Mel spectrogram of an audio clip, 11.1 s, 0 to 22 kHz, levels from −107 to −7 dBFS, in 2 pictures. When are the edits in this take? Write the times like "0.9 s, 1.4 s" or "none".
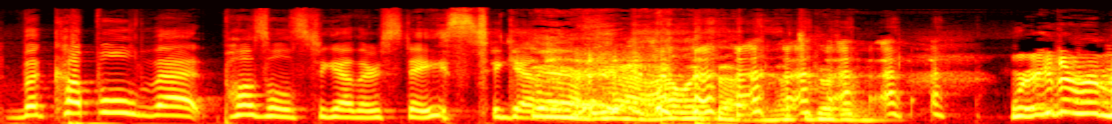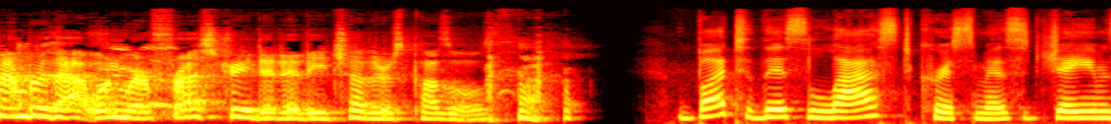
none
